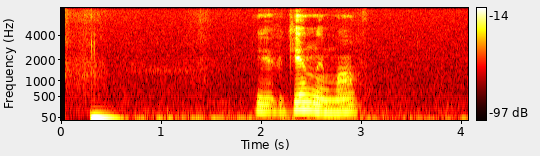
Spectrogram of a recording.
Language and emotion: Russian, sad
